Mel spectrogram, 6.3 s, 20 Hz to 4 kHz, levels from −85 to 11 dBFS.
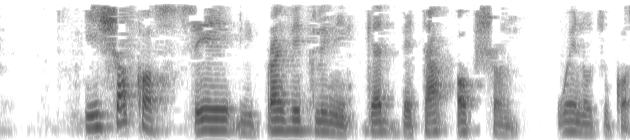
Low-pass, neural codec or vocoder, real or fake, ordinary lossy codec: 3.6 kHz; none; real; MP3, 16 kbps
